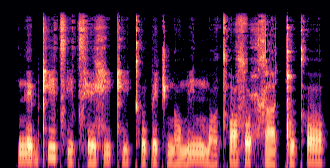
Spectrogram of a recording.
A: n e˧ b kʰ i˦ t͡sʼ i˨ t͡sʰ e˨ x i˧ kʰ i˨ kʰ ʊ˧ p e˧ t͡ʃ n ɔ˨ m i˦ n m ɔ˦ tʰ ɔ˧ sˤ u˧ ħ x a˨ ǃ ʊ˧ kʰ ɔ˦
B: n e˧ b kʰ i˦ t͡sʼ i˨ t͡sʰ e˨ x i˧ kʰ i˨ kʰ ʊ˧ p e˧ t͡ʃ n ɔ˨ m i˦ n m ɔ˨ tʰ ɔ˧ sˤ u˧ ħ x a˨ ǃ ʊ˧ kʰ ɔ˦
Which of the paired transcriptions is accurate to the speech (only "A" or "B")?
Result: B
